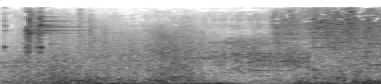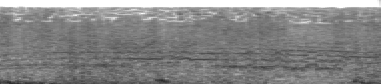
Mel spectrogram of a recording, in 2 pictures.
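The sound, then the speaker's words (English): A loud smash as a vampire flies through a one-way glass mirror. A heavy crash of shattering glass hits at the start, followed by several seconds of dense, rumbling debris noise that stays loud throughout. “A vampire flies through the one-way mirror, ashes midair.”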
